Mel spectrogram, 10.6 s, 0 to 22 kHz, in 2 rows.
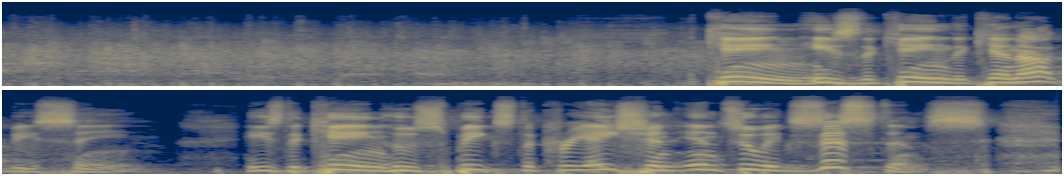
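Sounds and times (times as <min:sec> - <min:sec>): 
large audience clapping in worship: 0:00.0 - 0:04.6
speech: 0:03.6 - 0:10.5.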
